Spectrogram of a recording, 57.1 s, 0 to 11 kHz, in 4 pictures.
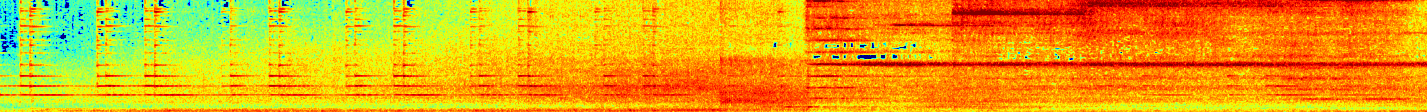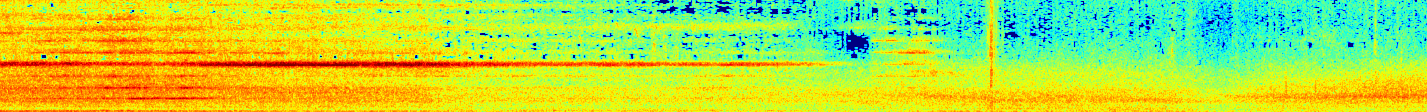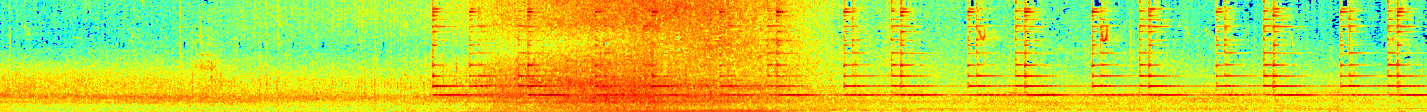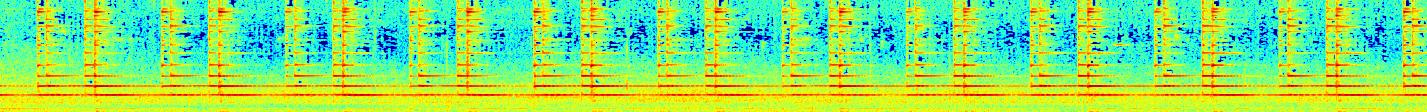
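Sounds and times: level crossing warning bell: 0.0 - 22.8, 32.7 - 57.0.

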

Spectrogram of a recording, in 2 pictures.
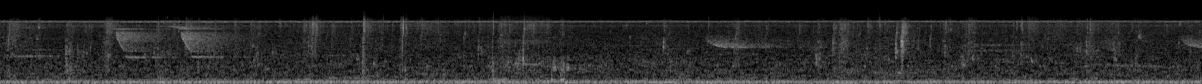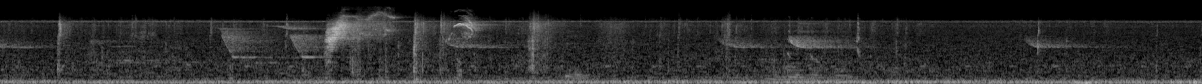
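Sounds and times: macaques squeaking: 14.2 - 17.1
macaque high-pitched squeals: 14.3 - 16.9.

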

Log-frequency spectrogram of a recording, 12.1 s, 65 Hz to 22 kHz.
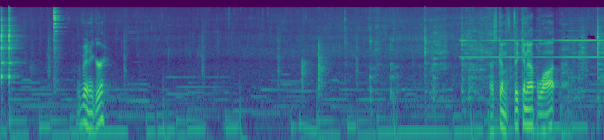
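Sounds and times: sauce sizzling in frying pan: 0.0 - 12.0
utensil scraping pan: 7.3 - 12.0.

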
